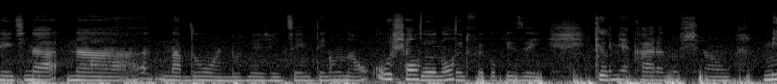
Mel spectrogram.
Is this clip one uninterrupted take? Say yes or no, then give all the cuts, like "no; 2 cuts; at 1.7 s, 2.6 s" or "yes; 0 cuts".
no; 5 cuts; at 1.8 s, 3.3 s, 4.2 s, 4.6 s, 6.1 s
